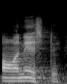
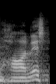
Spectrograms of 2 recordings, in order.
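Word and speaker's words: honest: ऑनेस्ट। इसको हम हॉनेस्ट नहीं कहते।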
